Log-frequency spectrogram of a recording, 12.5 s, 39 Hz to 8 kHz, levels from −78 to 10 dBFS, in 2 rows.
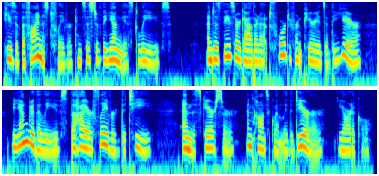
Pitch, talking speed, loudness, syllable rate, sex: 195 Hz, 190 wpm, -18 LUFS, 6.0 syllables/s, female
